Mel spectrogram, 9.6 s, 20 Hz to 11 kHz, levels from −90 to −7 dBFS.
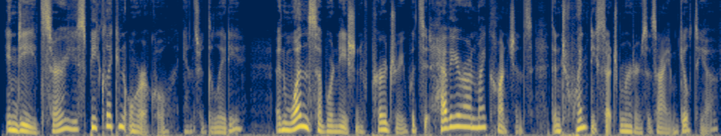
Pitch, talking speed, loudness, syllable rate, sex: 160 Hz, 185 wpm, -22 LUFS, 5.5 syllables/s, female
